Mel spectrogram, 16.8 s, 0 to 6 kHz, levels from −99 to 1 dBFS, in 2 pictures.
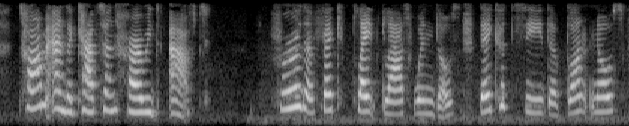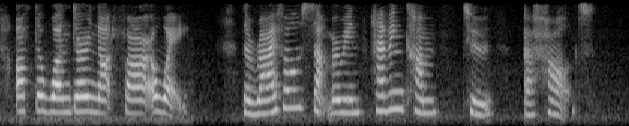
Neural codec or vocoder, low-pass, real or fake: none; 5.4 kHz; real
